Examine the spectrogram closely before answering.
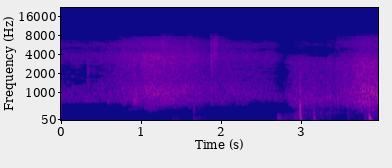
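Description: A car engine roars as a vehicle drives over rough ground.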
